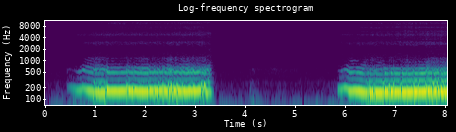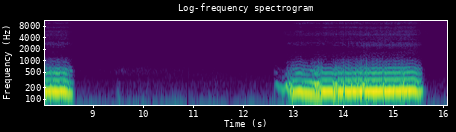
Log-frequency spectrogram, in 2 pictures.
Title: #shorts Have you ever heard a dog snore this loud?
